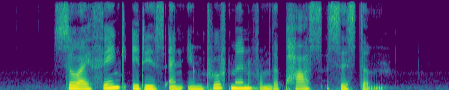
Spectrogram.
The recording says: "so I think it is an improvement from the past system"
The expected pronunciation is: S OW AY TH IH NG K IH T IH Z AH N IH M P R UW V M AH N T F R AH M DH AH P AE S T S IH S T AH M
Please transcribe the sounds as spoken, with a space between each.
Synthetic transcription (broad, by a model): S OW AY TH IH NG K IH T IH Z AH N IH M P R UW V M AH N T F R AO M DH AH P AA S S IH S T AH M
